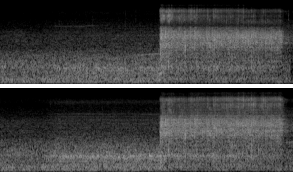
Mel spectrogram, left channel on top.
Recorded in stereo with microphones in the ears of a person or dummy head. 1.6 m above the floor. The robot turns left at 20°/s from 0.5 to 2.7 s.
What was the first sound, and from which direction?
Frying, 10° left (ahead or behind).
